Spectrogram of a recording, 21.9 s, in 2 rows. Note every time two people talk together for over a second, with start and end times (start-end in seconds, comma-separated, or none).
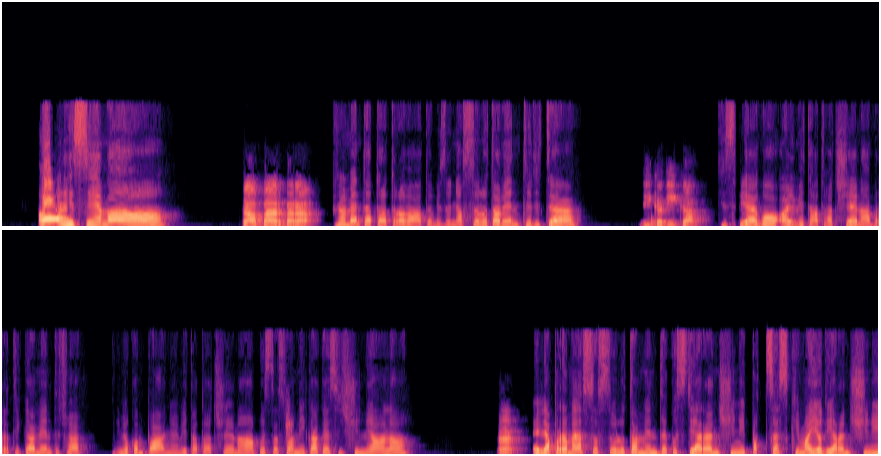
none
